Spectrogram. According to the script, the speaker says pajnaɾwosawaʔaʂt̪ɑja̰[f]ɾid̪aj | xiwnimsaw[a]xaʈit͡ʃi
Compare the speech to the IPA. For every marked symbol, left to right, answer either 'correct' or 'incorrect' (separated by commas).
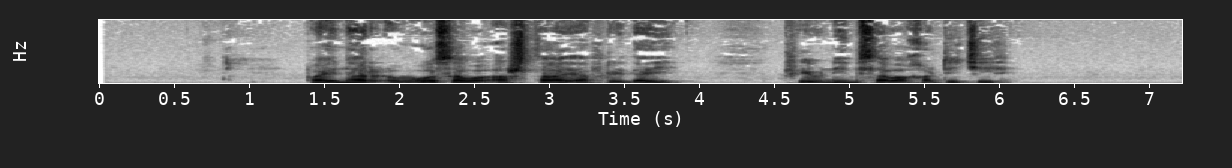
correct, correct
